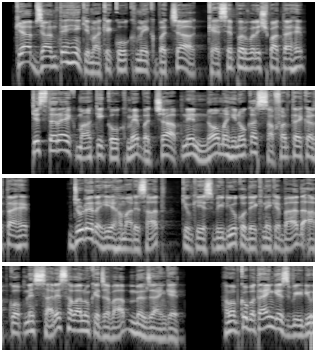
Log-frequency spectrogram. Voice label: Hindi male

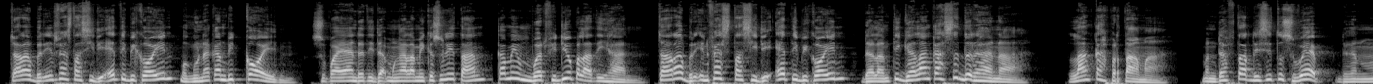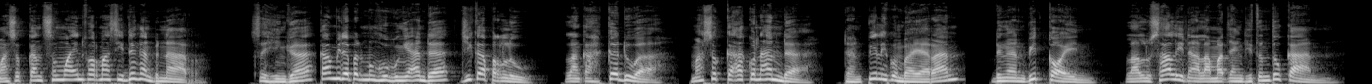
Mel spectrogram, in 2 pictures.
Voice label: Indonesian

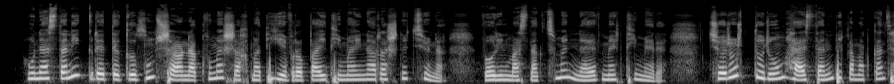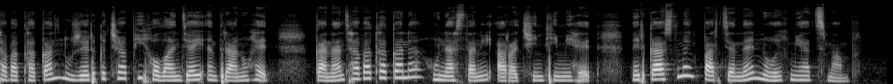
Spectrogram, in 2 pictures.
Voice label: Armenian

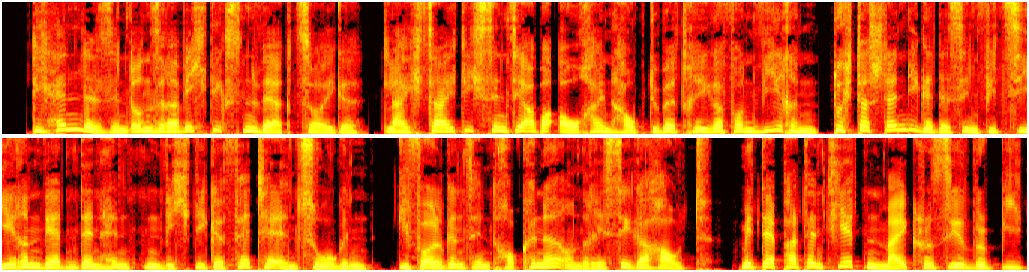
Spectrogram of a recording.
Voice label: German female

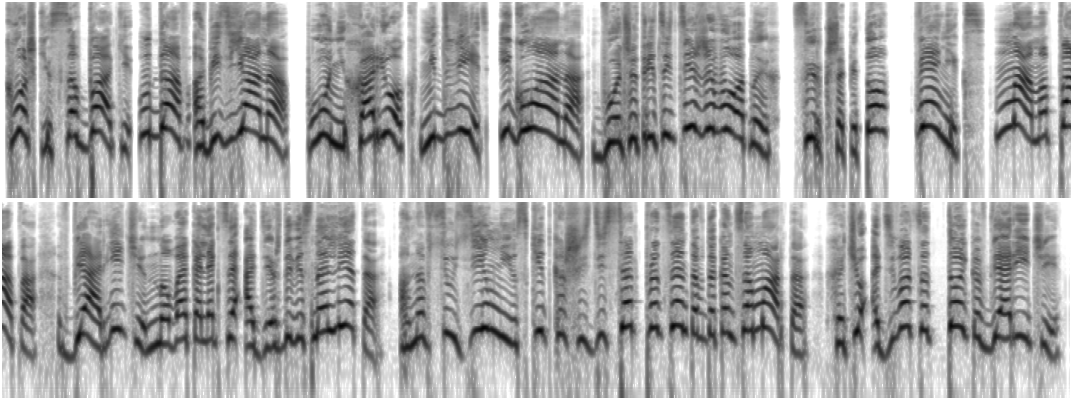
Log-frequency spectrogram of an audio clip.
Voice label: devochka 13 let Ru, golosa

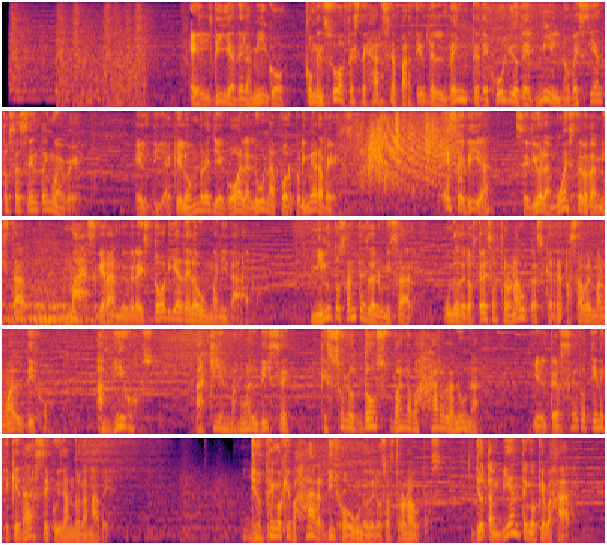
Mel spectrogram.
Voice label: Spanish Latin America

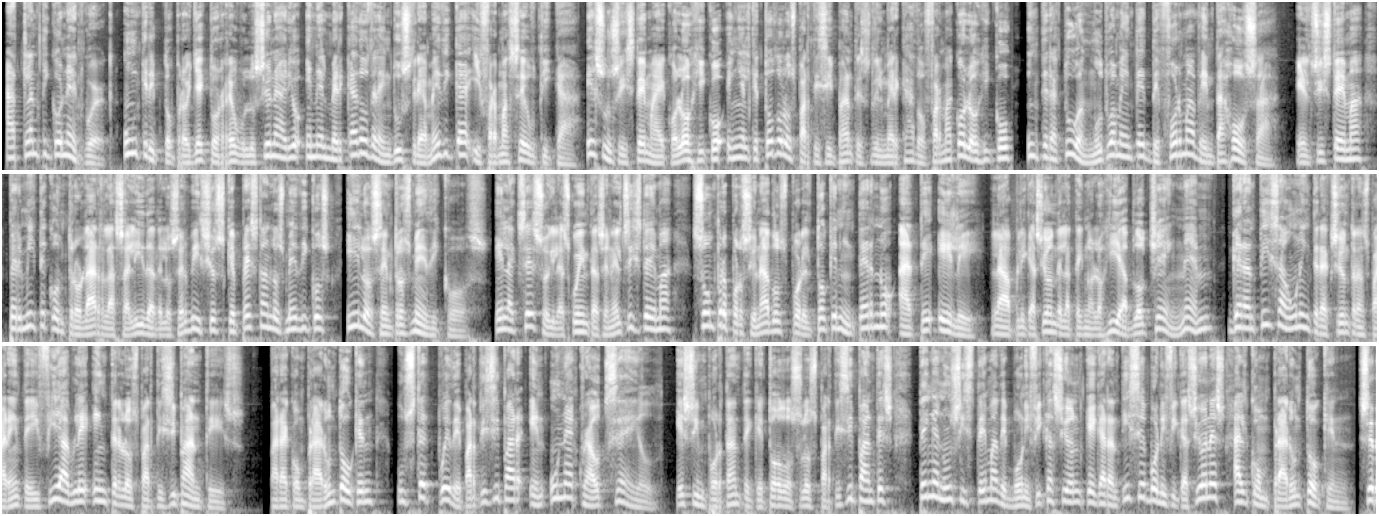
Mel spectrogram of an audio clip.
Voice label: Spanish - Latin

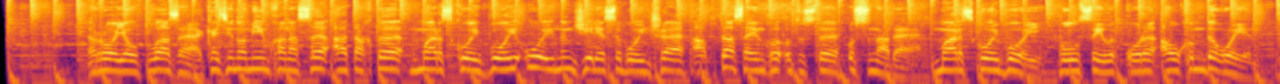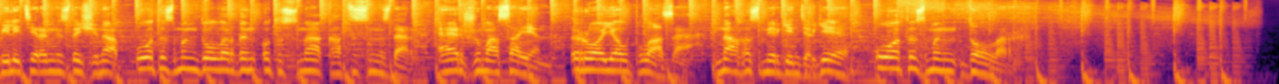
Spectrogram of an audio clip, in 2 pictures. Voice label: KZ, golosa treki

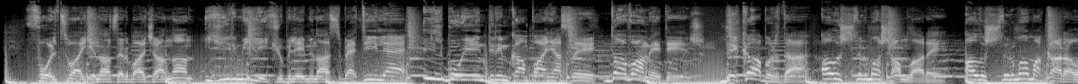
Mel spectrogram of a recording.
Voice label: Azerbaijan male

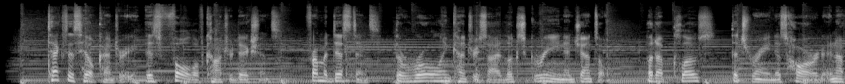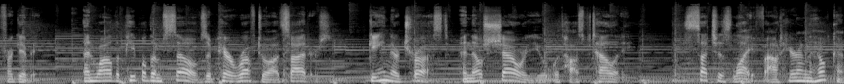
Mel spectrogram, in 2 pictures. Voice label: ENG-USA, golosa treki

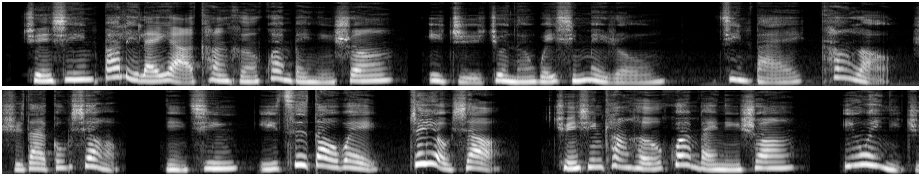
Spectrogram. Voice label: Chinese - Mandarin

